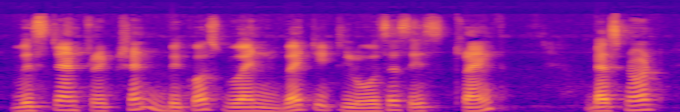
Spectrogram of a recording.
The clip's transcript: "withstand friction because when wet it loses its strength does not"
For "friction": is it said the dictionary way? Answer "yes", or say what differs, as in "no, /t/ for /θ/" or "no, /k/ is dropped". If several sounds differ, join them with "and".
yes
